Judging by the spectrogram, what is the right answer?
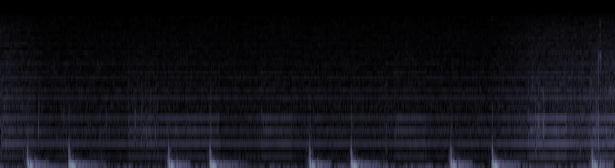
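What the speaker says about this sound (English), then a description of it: "It was the beating of the old man's heart." A steady, rhythmic heartbeat thumps low and close, each beat a soft double pulse, over a faint continuous hum.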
